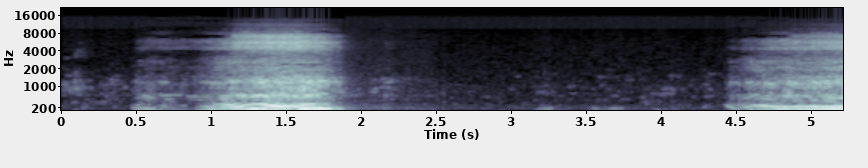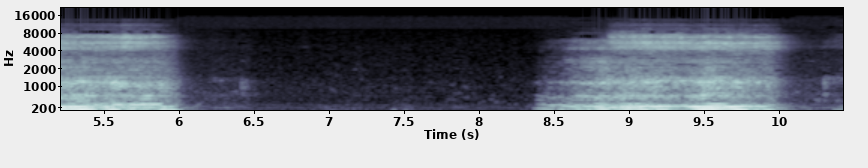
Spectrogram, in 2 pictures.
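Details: Loud, rough open-mouth snoring from a sleeping Chinese woman, recurring about every four seconds with quiet pauses, sometimes exhaling.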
